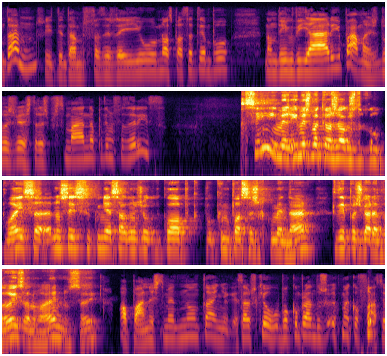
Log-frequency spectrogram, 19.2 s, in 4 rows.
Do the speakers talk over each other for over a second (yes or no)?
no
